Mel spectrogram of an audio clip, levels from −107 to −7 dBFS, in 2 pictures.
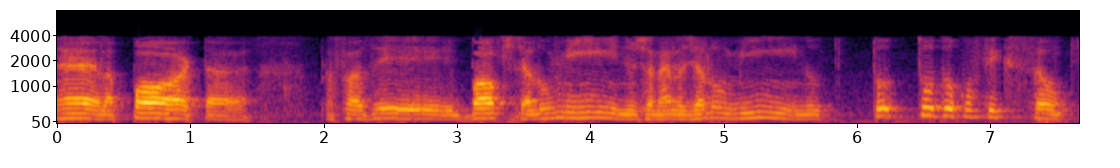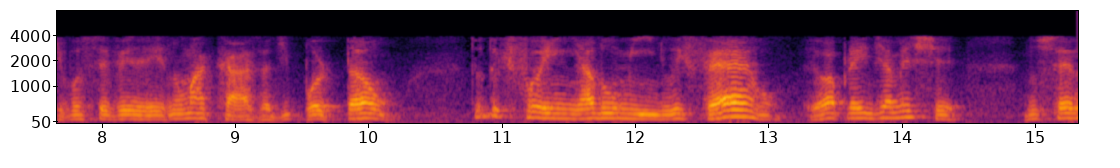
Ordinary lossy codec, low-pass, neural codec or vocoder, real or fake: AAC, 16 kbps; 7.2 kHz; vocoder, 44.1 kHz, 80 mel bands, Vocos; fake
